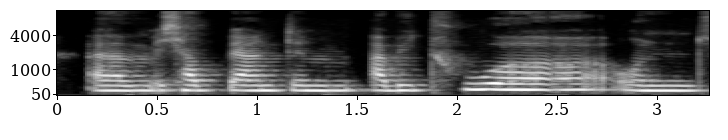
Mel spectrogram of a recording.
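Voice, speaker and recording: A woman speaks at a medium pitch in a dark, mellow tone that is somewhat breathy. Her intonation stays monotone and flat. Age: 30s. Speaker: business coach. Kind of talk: casual interview.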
